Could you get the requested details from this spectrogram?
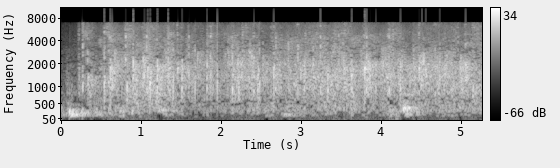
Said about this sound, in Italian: Certo, questo è bellissimo. Un applauso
